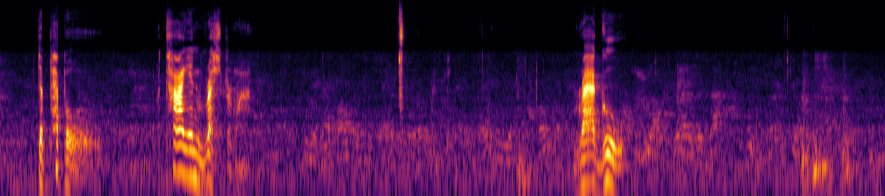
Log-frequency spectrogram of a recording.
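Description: A middle-aged man speaks close to a phone microphone in short, animated bursts.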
